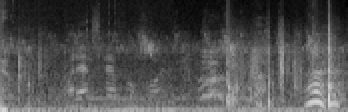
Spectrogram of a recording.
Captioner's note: foreign Language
